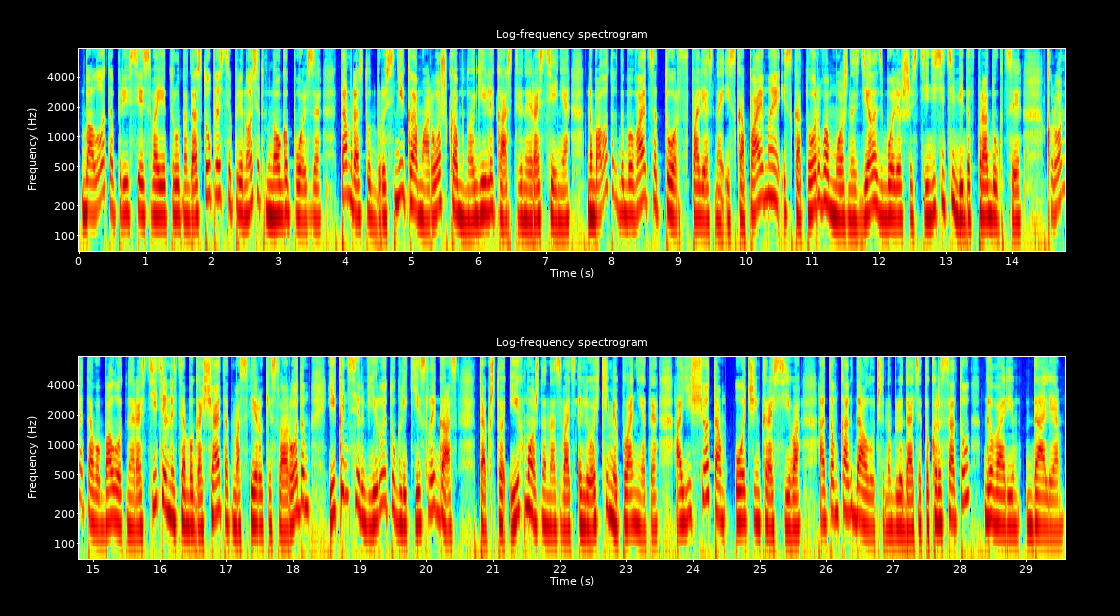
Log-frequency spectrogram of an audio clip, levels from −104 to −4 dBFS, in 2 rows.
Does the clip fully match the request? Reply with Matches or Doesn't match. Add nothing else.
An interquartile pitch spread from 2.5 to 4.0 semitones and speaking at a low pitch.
Doesn't match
